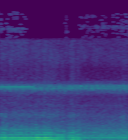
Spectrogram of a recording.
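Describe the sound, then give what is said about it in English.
Bees of several species buzz in a steady, droning hum that holds an even pitch and stays fairly loud for the whole short stretch, with no voices. “Okay, so as you can tell, we still have a lot of species of bees around here.”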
